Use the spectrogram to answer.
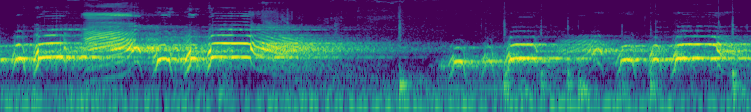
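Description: An owl hoots as a sound effect. A few clear, tonal hoots repeat at irregular intervals, fairly loud and alone with no talk.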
